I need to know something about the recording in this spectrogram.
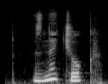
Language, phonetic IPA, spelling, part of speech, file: Russian, [znɐˈt͡ɕɵk], значок, noun, Ru-значок.ogg
- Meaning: 1. diminutive of знак (znak), a small sign, symbol 2. badge (distinctive mark) 3. insignia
